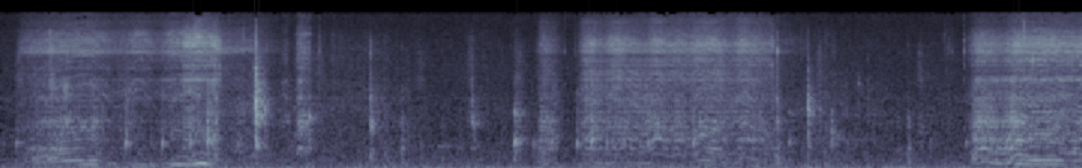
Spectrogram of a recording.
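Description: A small drill boring a hole in a three-stone ring, a buzzing, whirring grind in uneven bursts and pauses, close and moderately loud, with no talk over it.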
